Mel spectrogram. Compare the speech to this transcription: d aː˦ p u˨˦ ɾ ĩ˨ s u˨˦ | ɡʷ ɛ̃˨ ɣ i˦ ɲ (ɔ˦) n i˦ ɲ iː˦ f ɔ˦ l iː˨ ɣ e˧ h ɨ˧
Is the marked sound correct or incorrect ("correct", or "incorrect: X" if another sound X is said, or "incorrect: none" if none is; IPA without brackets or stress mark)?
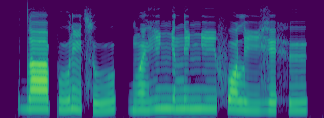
incorrect: ə˦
